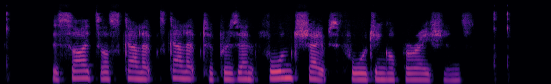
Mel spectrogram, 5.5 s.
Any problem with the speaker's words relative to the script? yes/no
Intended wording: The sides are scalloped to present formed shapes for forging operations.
yes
